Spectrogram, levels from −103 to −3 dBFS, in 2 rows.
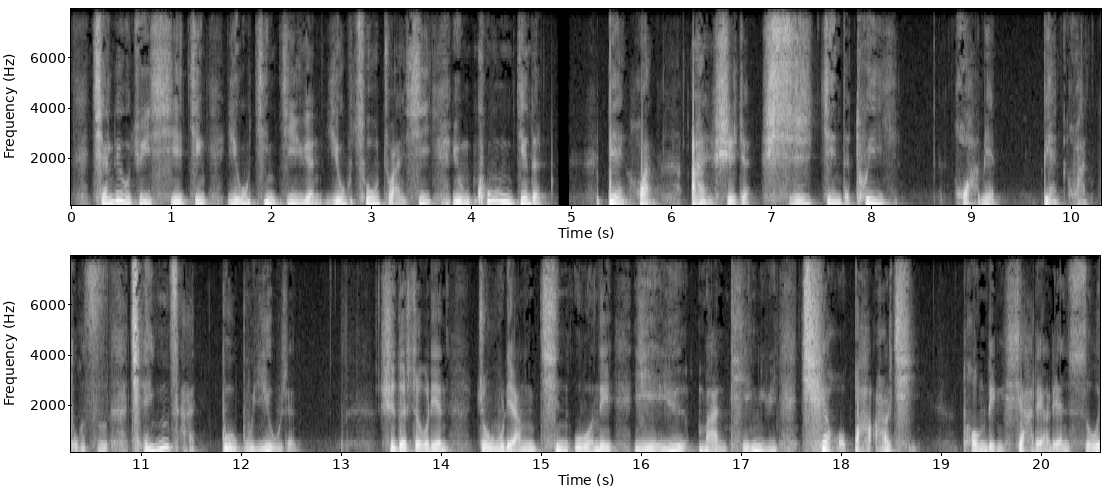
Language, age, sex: Chinese, 50-69, male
